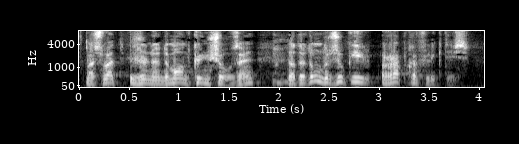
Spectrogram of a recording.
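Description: A man's voice: a little high, expressive, normal speed, husky, no echo. An actor playing a pompous, bossy, wealthy old man in a radio drama, with a Flemish accent and French phrases dropped in. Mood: haughty, irritated. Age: older.

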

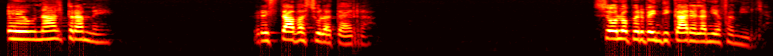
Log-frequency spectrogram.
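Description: An actress playing a grieving, traumatized 19th-century peasant woman in a theatrical radio monologue, halting and intense, with breathy speech that can sink toward a whisper. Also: on the high side. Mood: anguished, vengeful. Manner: halting, intense, repeating phrases obsessively.

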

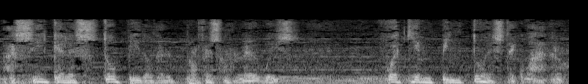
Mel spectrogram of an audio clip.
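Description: A menacing, gaunt widower who rules a gloomy castle in a radio serial. He speaks very slowly and theatrically in a low, deep voice, brooding and jealous. Music plays clearly behind him. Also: lively intonation, heavily acted. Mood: jealous, furious. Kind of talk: old radio drama acting.

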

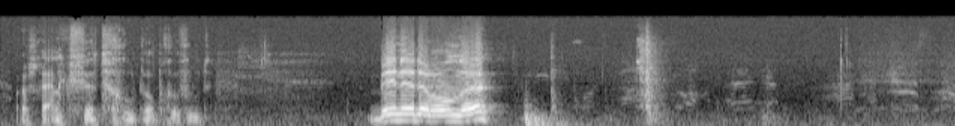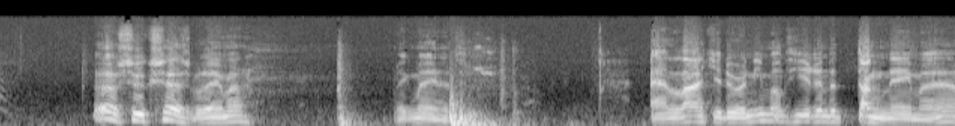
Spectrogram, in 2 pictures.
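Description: Senior doctor and mentor, radio drama, played by a man: low-pitched, brusque, teasing, middle-aged. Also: close to an everyday voice. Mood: brisk, fatherly. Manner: brusque, wry, bossy. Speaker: actor. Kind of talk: 1980s Dutch radio drama acting.

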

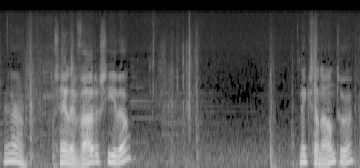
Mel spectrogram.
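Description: A man's voice: fairly high pitch, lively intonation, normal speed, a little mellow, faint music behind, natural voice. A man playing a cagey, cheeky market trader in a Dutch radio play, breezy, slangy and evasive.

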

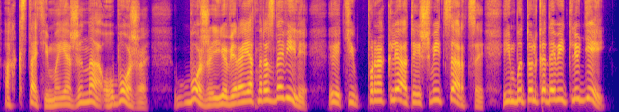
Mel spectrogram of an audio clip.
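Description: Man doing a timid little townsman, shrill and high, fussy, panicky, dry audiobook sound. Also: big pitch swings, normal speed, hardly any pauses, dry recording. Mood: fretful.

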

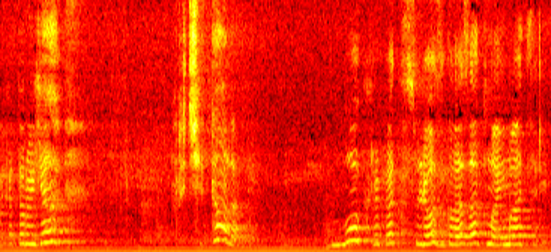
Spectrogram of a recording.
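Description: An actress playing an anguished, proud young daughter in a 1950s Soviet radio tragedy. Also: female voice, high-pitched. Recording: noisy, echoey 1950s radio recording.

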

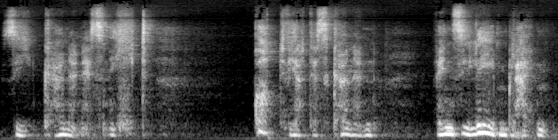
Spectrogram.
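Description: Mournful devout noblewoman, 1950 radio drama. Deep register, measured, insistent, grave. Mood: solemn resolve. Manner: solemn, pleading, drawn-out delivery. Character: grieving, pious grand duchess, solemn and insistent. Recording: vintage 1950 radio recording.

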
